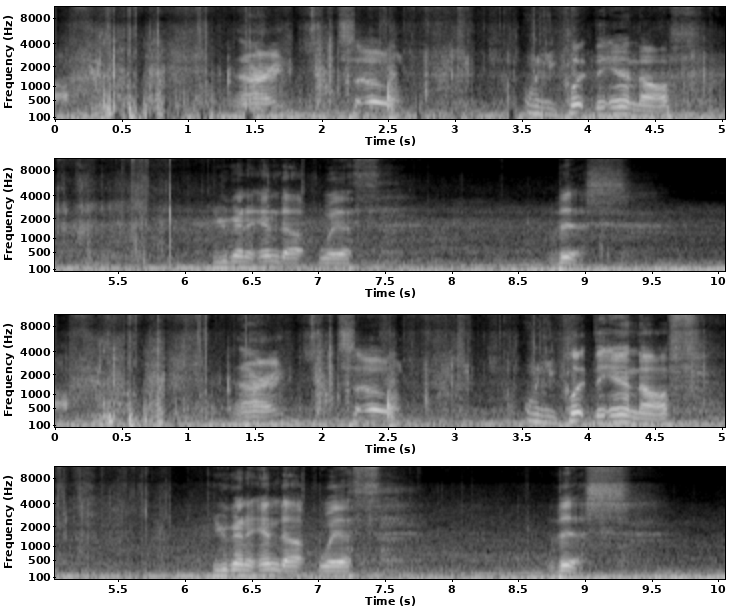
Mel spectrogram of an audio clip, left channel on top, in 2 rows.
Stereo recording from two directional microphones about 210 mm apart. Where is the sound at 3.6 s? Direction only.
30° right (ahead or behind).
